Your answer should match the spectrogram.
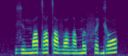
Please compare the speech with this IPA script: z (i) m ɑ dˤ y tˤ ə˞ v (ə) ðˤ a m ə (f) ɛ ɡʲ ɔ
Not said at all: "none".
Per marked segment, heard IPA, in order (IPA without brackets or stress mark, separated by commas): y, ɔ, f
